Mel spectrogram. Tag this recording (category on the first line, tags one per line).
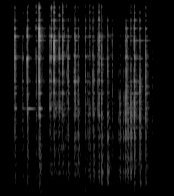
Sound effects > Other mechanisms, engines, machines
noise
sample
